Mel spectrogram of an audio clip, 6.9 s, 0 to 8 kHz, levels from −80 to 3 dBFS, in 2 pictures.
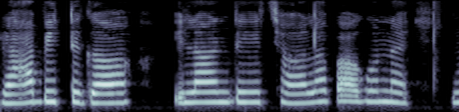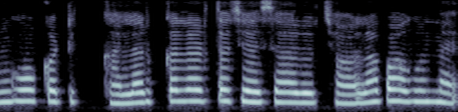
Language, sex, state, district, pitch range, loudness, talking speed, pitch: Telugu, female, Andhra Pradesh, Anantapur, 255-285 Hz, -17 LUFS, 95 wpm, 275 Hz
